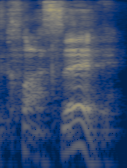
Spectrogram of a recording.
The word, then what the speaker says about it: Clase: appreciate that emmanuel clase i was pronouncing it clays and i think it's class a look at that with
